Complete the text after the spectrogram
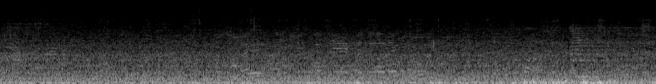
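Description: A crowd of men chat and murmur nearby outdoors.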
